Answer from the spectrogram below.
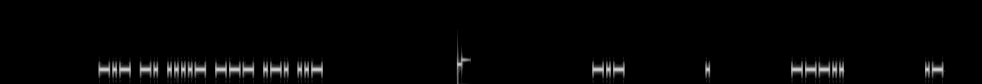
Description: Morse code, heard as a keyed tone, about 36 wpm, spaced as for 18 wpm, 700 Hz. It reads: KN4ORU KE8A
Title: USA Call Signs - 6 Characters - 8x Character Spacing - 35wpm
